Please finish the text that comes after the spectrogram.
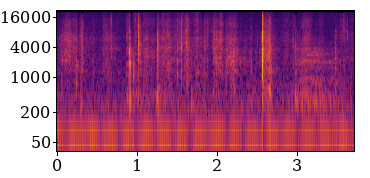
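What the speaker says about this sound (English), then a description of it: "Actually, we're going to pull 2 leaves off" Sunflower leaves being pulled from their stems for a centerpiece give soft, close crinkling and rustling with a few light snaps, one sharper crack standing out near the end.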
